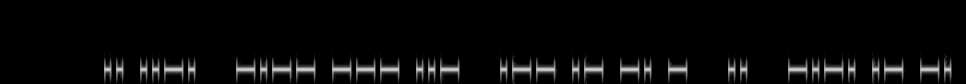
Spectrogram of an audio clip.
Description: Morse code, heard as a keyed tone, about 20 wpm, 700 Hz. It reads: IF YOU WANT I CAN
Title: Sentences with 3-Word Phrases - Spoken Beginning - 20wpm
